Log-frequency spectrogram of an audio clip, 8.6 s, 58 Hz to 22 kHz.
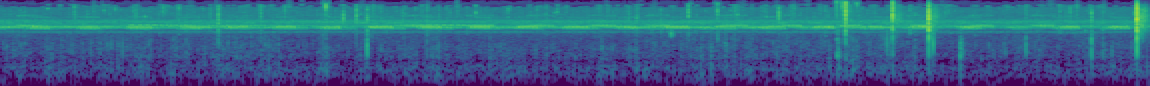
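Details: Constant thin, high insect trill from grass insects on an autumn night, recorded with an MKE600 microphone with low cut beside a round fire pit; firewood crackles grow denser and louder toward the end.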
